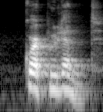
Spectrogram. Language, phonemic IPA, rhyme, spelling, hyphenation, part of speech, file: Dutch, /ˌkɔr.pyˈlɛnt/, -ɛnt, corpulent, cor‧pu‧lent, adjective, Nl-corpulent.ogg
- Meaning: overweight, corpulent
